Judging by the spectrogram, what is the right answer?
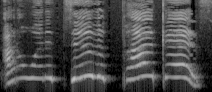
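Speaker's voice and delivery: put-on high, whining childish no; whiny refusal. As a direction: whine it like a sulky kid. Quoting own refusal.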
